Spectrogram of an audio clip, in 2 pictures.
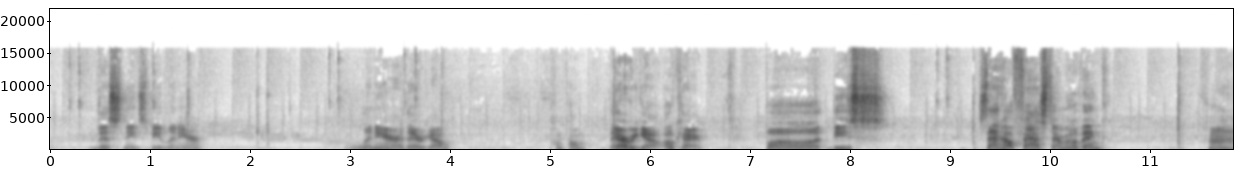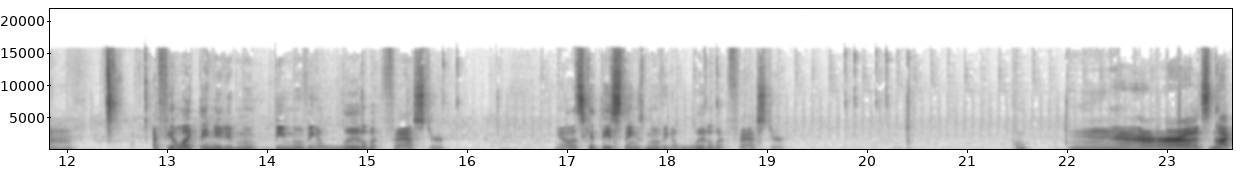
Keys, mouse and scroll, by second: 0.1 right click, 0.9 shift+right click, 2.0 t, 3.5 click, 3.9 space, 5.5 space, 8.8 click, 9.1 space, 11.3 space, 15.9 right click, 17.1 shift+right click, 18.4 right click, 18.8 g, 20.1-22.2 drag, 20.2 space, 21.9 space, 23.0 g.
